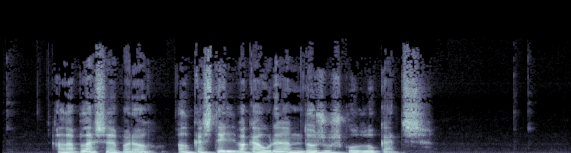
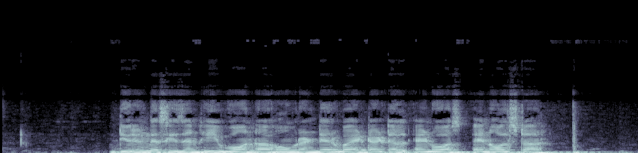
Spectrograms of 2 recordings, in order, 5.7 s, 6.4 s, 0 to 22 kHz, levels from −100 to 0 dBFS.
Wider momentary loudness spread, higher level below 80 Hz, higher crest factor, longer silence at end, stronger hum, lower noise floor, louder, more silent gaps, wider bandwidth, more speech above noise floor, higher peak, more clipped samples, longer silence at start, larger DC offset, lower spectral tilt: about the same, 9 LU vs 10 LU; second, -56 dBFS vs -38 dBFS; first, 18 dB vs 12 dB; first, 1.45 s vs 0.1 s; neither; first, -71 dBFS vs -47 dBFS; about the same, -19 LUFS vs -17 LUFS; neither; first, 15.5 kHz vs 8 kHz; first, 53 dB vs 32 dB; about the same, -2 dBFS vs -4 dBFS; neither; second, 0.55 s vs 1.1 s; neither; second, -5 dB/octave vs -6.5 dB/octave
